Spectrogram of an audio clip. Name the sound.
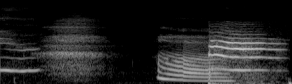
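cat meowing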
